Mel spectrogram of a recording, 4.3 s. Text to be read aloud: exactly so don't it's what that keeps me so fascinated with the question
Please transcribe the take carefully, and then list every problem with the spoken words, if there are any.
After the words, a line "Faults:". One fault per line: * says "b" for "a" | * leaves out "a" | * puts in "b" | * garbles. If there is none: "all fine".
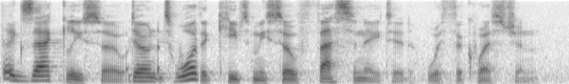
exactly so don't it's what that keeps me so fascinated with the question
Faults:
all fine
